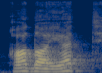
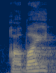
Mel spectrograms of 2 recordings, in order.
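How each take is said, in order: First: The y sound is followed by a short a. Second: The y sound carries no vowel after it. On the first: A woman who is absent did it. "الياء هنا مفتوحة" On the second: The speaker did it. "الياء هنا ساكنة"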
